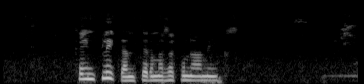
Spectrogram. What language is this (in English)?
Catalan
